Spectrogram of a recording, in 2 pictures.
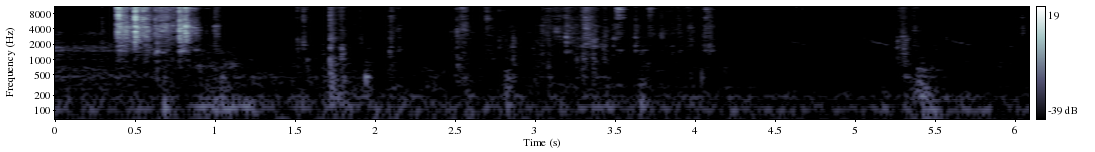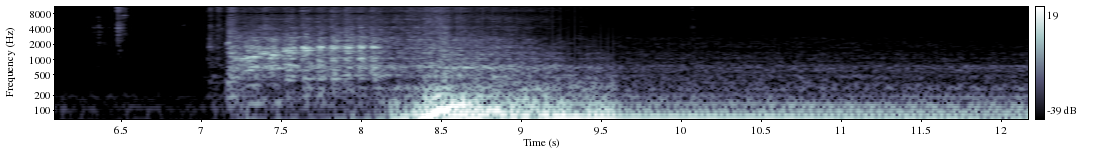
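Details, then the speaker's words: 1992 Ford Bronco 5.0 302 V8 after harmonic balancer and water pump replacement (old balancer had caused rough shaking at idle): starter cranks briefly, engine catches into a smooth, steady idle with no shake or hesitation; normal. "and smooth smooth as a baby's rear end look at that no shaking no hesitation smooth idle everything's nice and lined up"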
